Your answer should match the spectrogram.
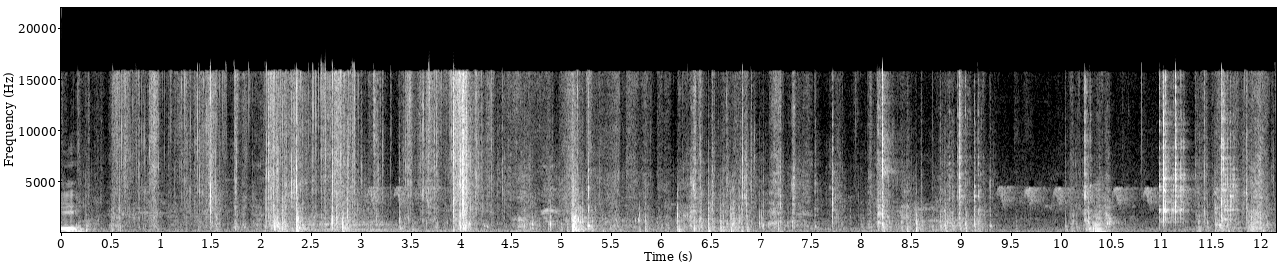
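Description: Clear plastic packaging bag crinkling and rustling as it is handled and opened, in irregular crackles, with some handling of the cardboard box.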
